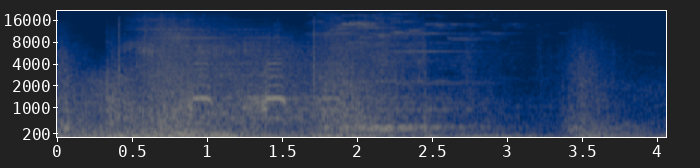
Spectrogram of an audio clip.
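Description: Two short goose honks sound from the Goose card in Magic the Gathering Arena, set among game effect whooshes and soft thuds, with a faint later chime; no speech.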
